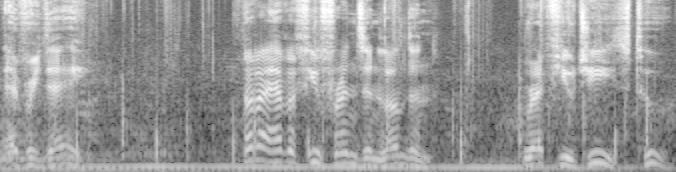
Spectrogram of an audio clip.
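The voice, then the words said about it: Belgian accent. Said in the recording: “May a Belgian be permitted to use it? ... It sounds lovely in your accent.”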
